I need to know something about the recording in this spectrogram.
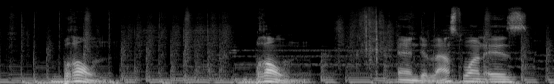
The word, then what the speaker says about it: Braun: ready let's go number one how to pronounce this brand name thus is BMV BMV number two Brown and the last one is yes it is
